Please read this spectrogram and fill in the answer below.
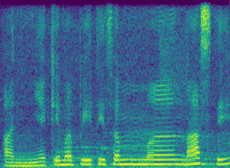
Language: Sanskrit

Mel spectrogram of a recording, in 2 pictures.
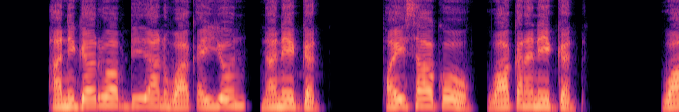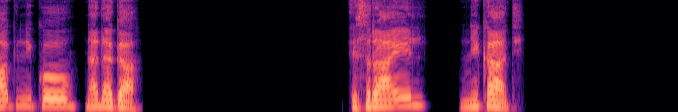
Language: Oromo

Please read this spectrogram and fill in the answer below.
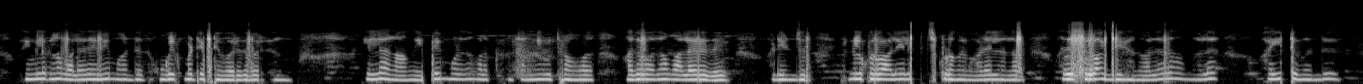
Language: Tamil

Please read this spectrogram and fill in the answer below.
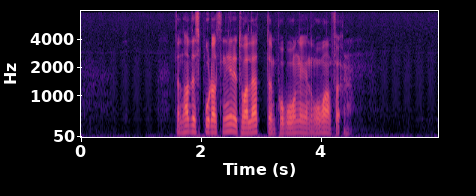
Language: Swedish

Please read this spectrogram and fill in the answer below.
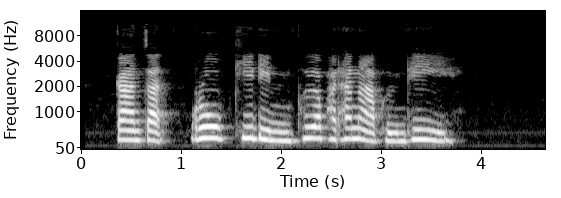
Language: Thai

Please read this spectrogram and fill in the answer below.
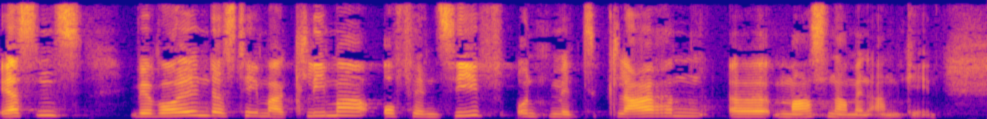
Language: German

